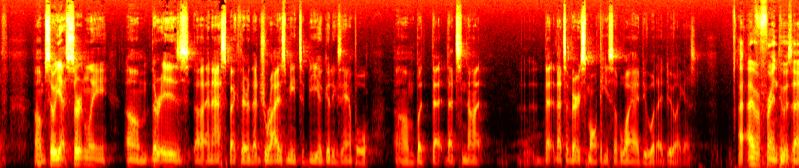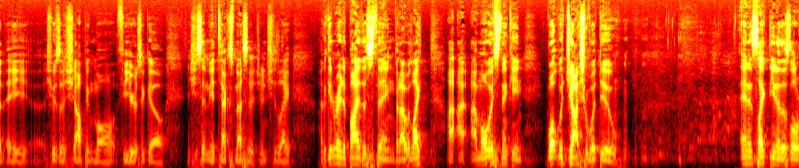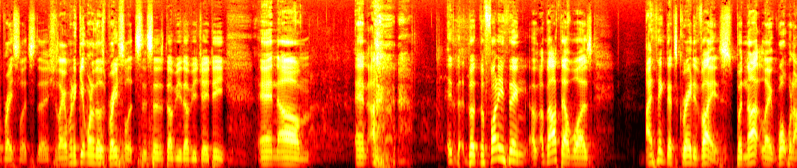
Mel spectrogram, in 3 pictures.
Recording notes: Answer questions in front of a sold-out crowd in Salt Lake City, Utah.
